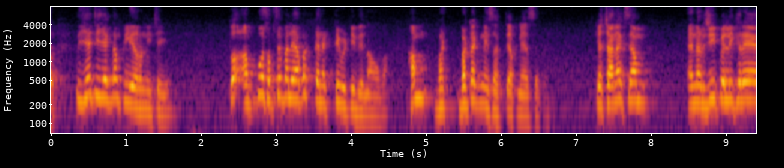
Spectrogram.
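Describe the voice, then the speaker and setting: High-voiced man teaching essay writing. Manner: conversational, frequent "ठीक है ना" check-ins; repeats key points, asks rhetorical questions. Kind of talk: classroom lecture.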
